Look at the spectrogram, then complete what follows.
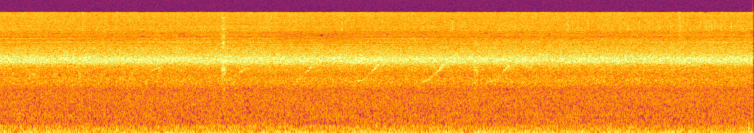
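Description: Outdoor ambience: a steady high-pitched insect trill over a low rumble, with a few faint short chirps in the middle.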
